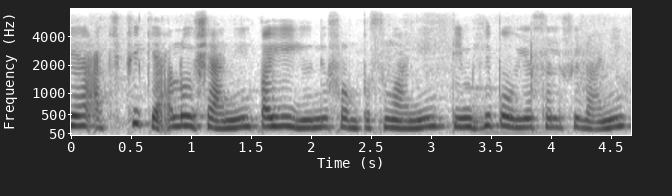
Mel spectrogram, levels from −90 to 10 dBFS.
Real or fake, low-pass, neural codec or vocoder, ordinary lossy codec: real; none; none; none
